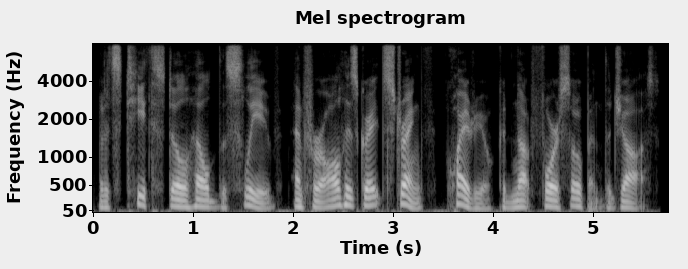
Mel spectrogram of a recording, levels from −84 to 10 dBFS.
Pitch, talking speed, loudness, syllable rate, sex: 115 Hz, 210 wpm, -19 LUFS, 4.4 syllables/s, male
